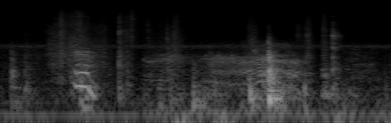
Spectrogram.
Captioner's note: groaning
